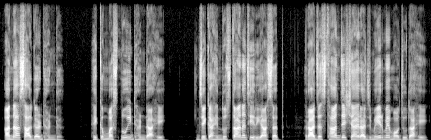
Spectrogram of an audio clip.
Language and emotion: Sindhi, neutral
